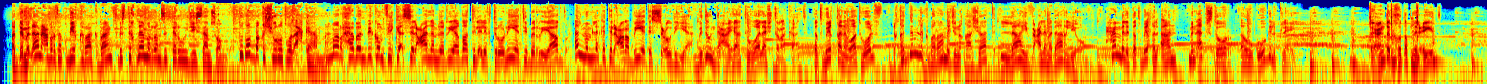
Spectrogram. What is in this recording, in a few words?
Khaliji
